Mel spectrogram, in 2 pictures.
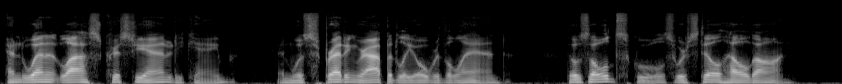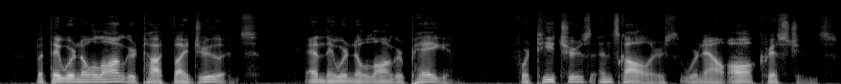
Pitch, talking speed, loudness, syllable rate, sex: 95 Hz, 150 wpm, -24 LUFS, 4.3 syllables/s, male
